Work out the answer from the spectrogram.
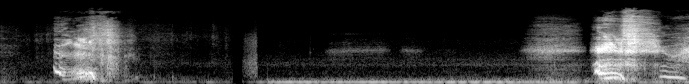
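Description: Two loud, explosive sneezes, each with a sharp intake of breath before the burst; ordinary sneezing.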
